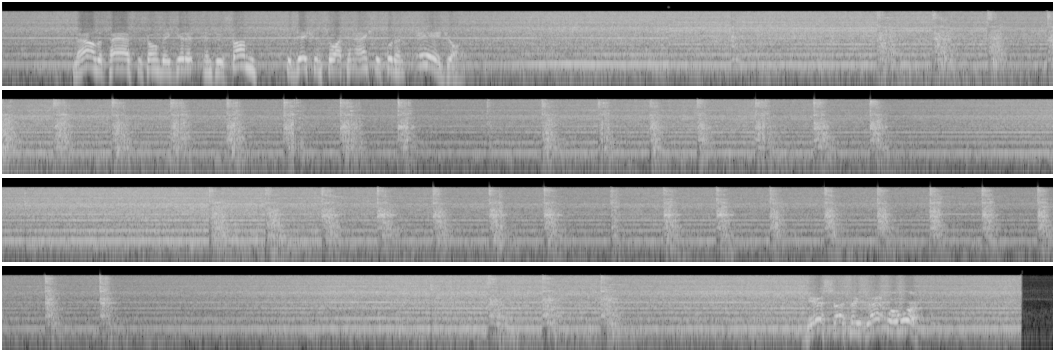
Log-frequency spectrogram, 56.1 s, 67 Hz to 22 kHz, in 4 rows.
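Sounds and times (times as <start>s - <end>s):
steady hum: 0.0s - 55.7s
hammer ringing on anvil: 30.8s - 43.6s, 48.5s - 50.4s.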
